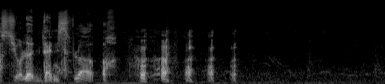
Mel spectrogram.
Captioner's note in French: rires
